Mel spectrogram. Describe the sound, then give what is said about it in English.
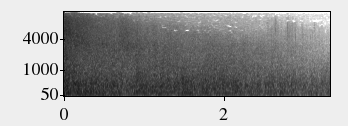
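A loud, sharp crack of thunder from lightning bursts in at once, then rolls into a long, rumbling decay that fades gradually over a few seconds. No voices are heard. “The crack of lightning.”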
